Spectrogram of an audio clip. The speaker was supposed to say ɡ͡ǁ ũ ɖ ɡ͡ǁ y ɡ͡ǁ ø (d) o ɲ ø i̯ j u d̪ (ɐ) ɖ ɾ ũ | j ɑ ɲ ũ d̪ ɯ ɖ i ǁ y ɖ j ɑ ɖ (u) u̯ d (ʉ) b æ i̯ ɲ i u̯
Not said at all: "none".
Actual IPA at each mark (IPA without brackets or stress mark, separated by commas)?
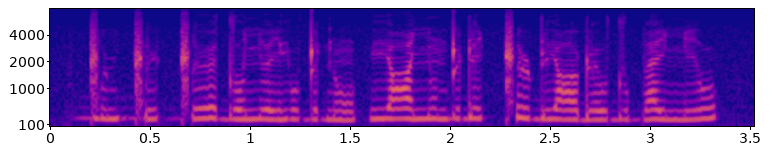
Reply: d, æ, ø, u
